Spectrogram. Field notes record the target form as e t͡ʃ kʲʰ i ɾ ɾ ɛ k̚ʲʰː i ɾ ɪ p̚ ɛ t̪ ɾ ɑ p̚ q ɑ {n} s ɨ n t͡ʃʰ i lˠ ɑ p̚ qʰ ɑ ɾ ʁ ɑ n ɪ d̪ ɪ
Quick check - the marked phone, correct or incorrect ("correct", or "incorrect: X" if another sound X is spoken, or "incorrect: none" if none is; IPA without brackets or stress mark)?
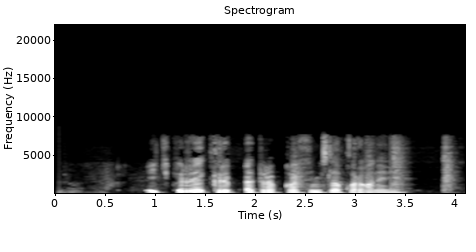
incorrect: none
